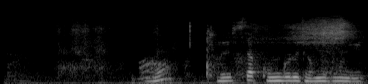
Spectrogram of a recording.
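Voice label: "jig", spoken word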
